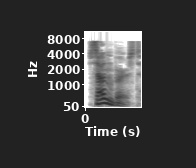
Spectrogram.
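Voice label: "sunburst", English, uk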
